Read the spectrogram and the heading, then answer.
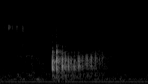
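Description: Dice clatter across a hard surface in a quick burst of small clicks that tumble and fade within half a second, fairly loud against a quiet background. The dice are rolled for an opposed intelligence roll.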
